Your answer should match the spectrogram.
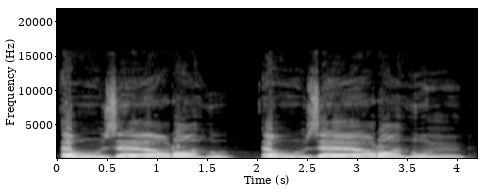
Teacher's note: الراء مفخمه لانها مفتوحه له فخمهم او زاره او زارهم هكذا بهذه الطريقه لانها مفتوحه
